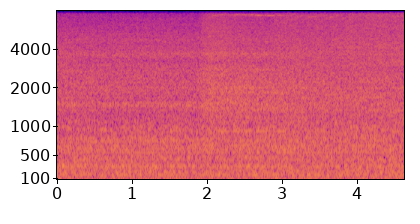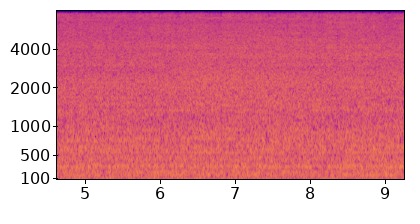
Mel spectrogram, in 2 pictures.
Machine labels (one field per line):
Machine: fan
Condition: abnormal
